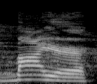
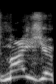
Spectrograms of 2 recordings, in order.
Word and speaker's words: Meijer: of the ten impeachers a guy who spells his name m e i j e r but they pronounce it meyer the hell kind of a spelling is that meyer meijer it's major but it's actually pronounced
